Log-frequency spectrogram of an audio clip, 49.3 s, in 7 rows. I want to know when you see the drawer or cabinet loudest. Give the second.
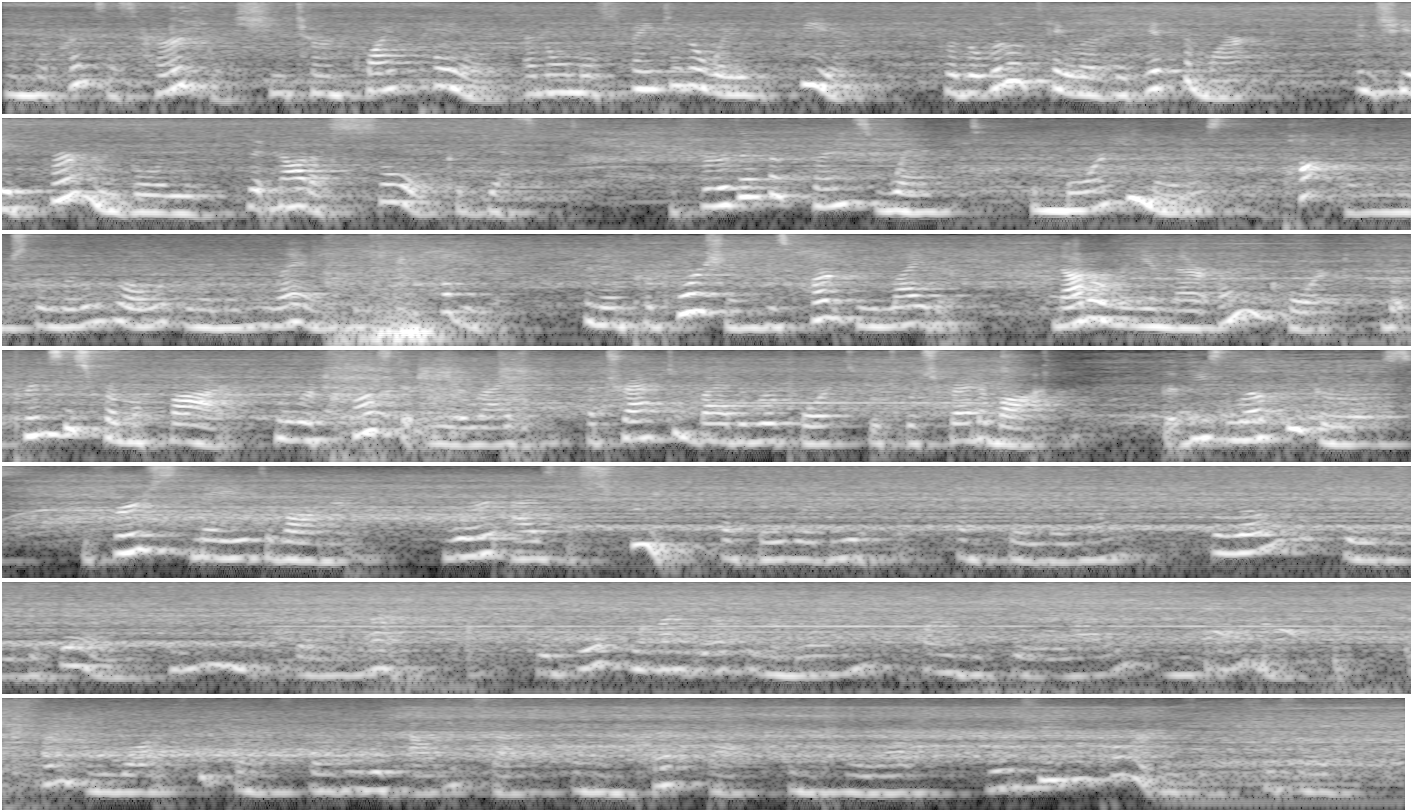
16 s.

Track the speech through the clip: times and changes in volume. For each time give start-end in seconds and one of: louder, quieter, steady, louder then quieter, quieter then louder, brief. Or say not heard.
0.0-49.0 quieter.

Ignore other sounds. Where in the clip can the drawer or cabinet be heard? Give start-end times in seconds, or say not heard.
15.7-16.2, 36.5-37.6.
